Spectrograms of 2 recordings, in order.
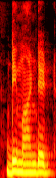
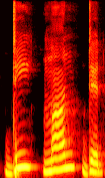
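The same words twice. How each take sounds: First: Said in the usual way. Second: Slow syllable by syllable. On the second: Shown as a demonstration. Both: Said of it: "तो meaning बनी".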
